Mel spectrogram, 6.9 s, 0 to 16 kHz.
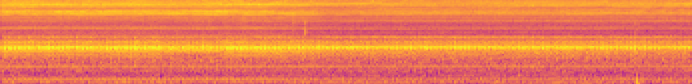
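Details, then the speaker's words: Vintage 1978 Shinsei Fire Fox (Lamborghini Cheetah) toy, revived after long dormancy: steady even high whine from its small electric motor, running strongly after initial trouble starting; normal running. "Oh yeah, that's running way stronger now. I think it was just having trouble starting"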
